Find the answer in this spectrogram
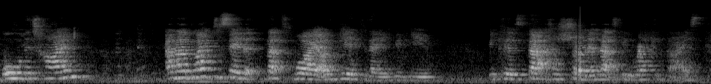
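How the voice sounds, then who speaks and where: Over noticeable background noise and audible room echo, a woman talks in a high voice. Her intonation is lively and her pace moderate. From Philippines. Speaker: nurse. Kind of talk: conference speech. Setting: stage with audience. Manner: animated.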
